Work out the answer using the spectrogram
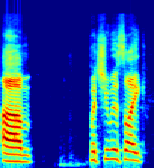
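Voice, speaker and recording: A man's voice: high voice, slow pace, bright, forceful tone, clear, resonant tone, no room sound, studio quality. A man co-hosting a podcast in casual chat who laughs often and keeps saying "like". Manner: laughs often, says "like" a lot. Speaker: podcast co-host.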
